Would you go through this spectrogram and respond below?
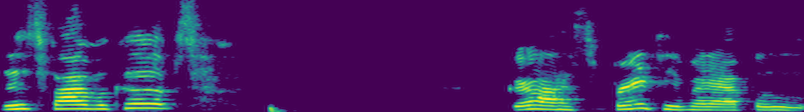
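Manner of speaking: out of breath, panting. Talking to the camera after sprinting for food, out of breath. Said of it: "let me catch my breath".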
